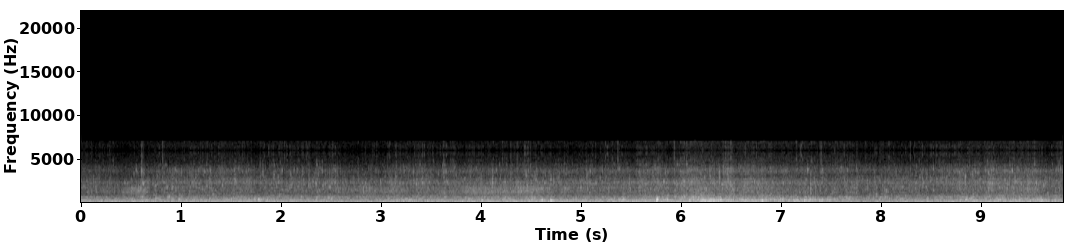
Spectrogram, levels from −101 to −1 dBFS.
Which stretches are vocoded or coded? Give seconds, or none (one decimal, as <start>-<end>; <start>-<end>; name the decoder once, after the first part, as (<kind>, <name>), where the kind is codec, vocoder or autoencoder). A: none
